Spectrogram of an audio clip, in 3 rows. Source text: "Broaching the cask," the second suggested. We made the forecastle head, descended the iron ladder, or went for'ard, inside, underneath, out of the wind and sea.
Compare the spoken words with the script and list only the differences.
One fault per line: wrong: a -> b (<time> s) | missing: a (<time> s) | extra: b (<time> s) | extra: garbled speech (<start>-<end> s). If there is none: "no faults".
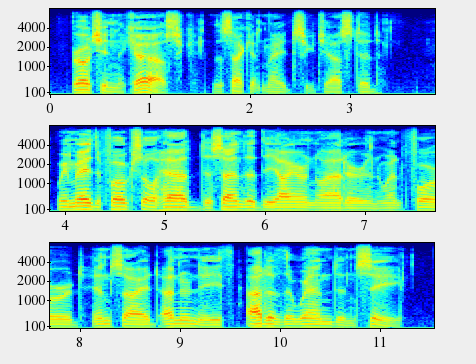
extra: mate (2.1 s)
wrong: or -> and (7.0 s)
